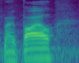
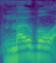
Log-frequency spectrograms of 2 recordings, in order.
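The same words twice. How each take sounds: First: Mobile is said in an English accent. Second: Mobile is said in an American accent.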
